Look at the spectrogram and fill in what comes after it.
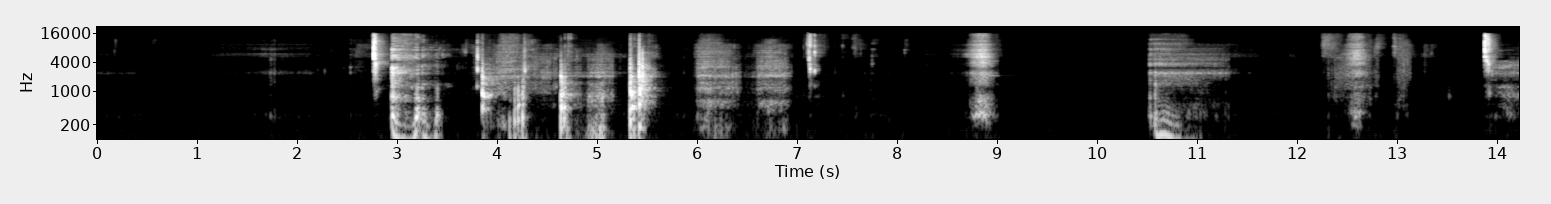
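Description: A person biting and chewing a mouthful of chicken quesadilla with jalapeños. A run of loud chewing sounds comes about three to six seconds in, then a few scattered quieter ones.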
